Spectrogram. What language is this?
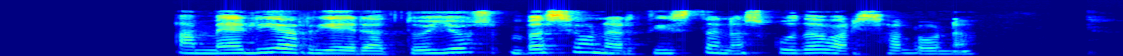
Catalan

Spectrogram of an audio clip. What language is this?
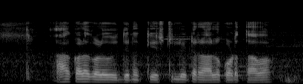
Kannada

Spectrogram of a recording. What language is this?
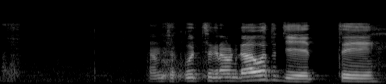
Marathi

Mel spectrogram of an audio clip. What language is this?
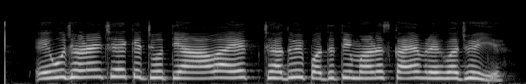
Gujarati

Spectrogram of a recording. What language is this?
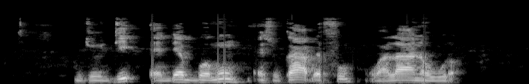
Borgu Fulfulde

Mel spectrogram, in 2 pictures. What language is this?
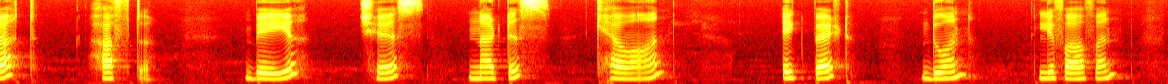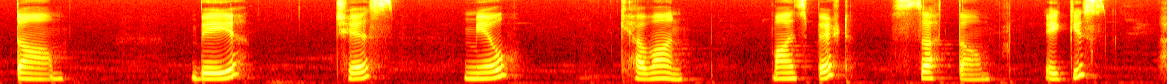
Kashmiri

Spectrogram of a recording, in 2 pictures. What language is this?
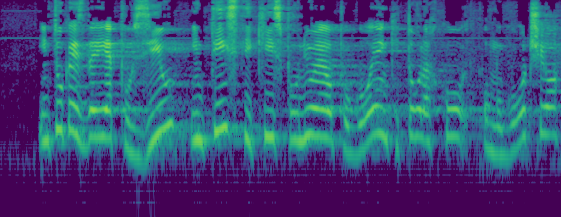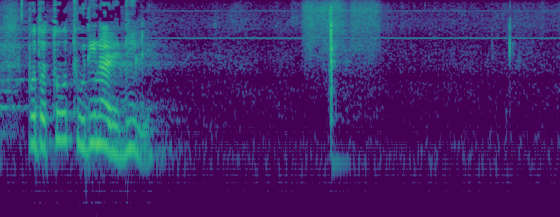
Slovenian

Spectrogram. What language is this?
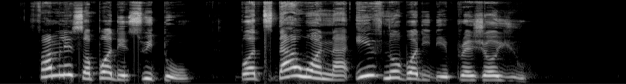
Nigerian Pidgin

